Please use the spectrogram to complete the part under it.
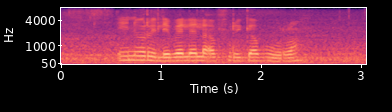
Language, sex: Tswana, female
